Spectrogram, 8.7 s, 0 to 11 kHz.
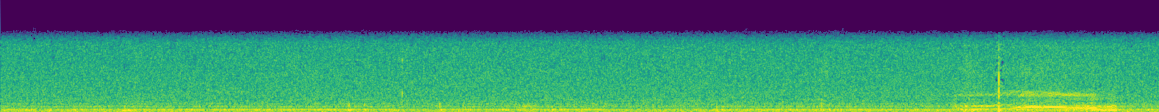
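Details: American black bear cub Jason in Lily's Den, March 1, 2011, dragged back inside by his back leg by sibling Hope while kicking and screaming. A short arched, harmonic cry near the end stands over a steady low hum.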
